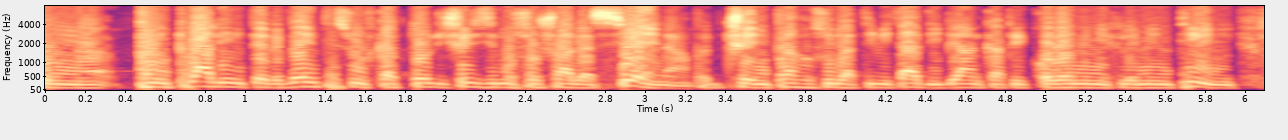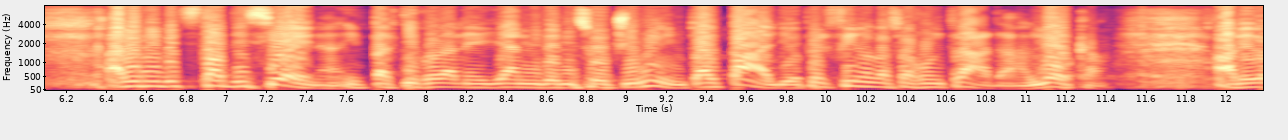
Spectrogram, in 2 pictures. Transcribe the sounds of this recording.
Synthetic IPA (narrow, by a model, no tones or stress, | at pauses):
unpunt̪uaːliːnt̪ervɛnt̪isulkat̪ːolit͡ʃɛzimosot͡ʃaːleasːjɛːnat͡ʃent̪ɾaːt̪osulːat̪ːivit̪ad̪ːibjaŋkapikːolominiklement̪iːnia̰lːuniversi̥t̪ad̪ːisjɛːna̰ʔḭmpart̪ikolaːɾeneʎːianːid̪erːisord͡ʒiment̪oalpaljoperfiːnoalasuːakont̪ɾaːd̪a̰lːɔːka̰a̰lːel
